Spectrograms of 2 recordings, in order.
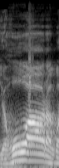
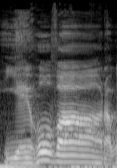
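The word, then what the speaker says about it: יְהוָה: 그래서 나의 한 날에서 다섯째 날까지는 예호바라고 하고 있는, 한글에서는 여호와라고 하죠. 우리가 이제 히브리어 발음을 우리가 생각해 보면 예호바라고 합니다.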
